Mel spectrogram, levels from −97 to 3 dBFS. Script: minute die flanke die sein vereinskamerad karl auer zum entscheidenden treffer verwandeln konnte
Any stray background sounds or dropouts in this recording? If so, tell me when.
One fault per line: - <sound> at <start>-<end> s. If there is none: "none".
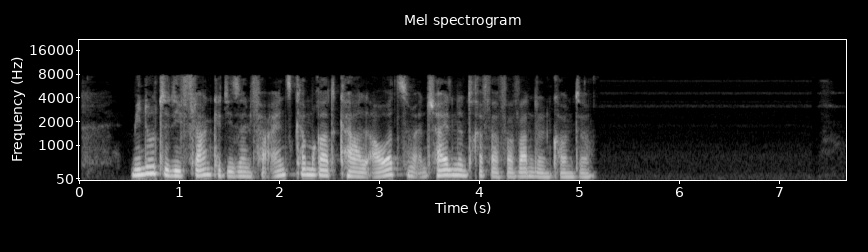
none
